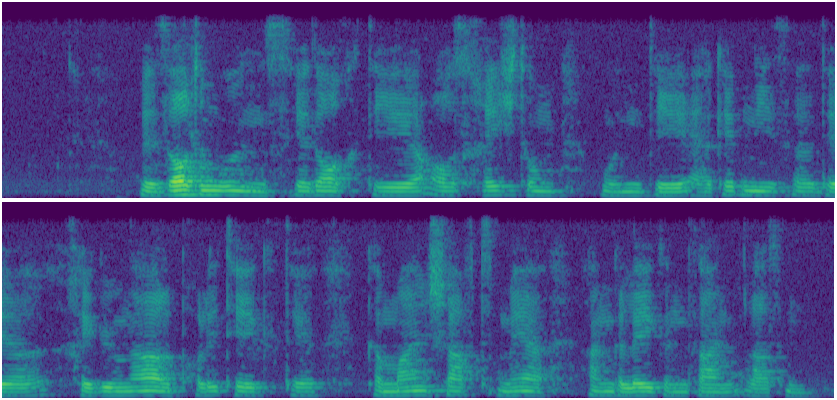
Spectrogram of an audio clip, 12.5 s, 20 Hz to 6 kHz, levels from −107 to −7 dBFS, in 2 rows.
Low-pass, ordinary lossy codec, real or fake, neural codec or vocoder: 5.4 kHz; none; real; none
